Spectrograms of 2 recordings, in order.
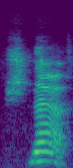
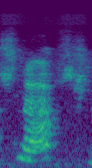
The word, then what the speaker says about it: schnapps: the power of the people they have honey schnapps did you know that it's not honey how do you pronounce the stop stops not snaps it's not a cracker it's an eight naps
